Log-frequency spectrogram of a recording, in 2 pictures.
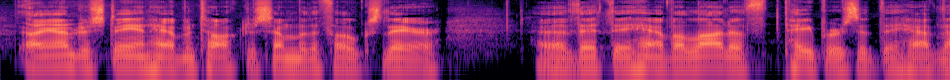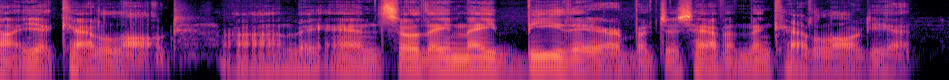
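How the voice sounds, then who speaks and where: Over noticeable background noise, a man with an American accent speaks at a fairly quick pace in a fairly low pitch with fairly even intonation. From Tennessee, US South. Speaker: author and historian. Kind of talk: interview. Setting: studio.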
